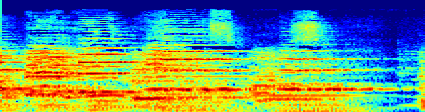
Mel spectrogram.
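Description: Mixed chamber ensemble of winds, brass and strings playing held chords that change every second or so, with the sound dropping away briefly near the end.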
